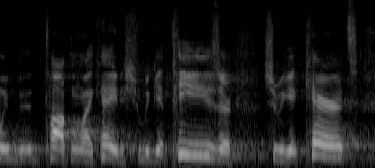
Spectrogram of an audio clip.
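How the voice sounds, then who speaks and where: A man speaks at a very fast pace in a high voice, with noticeable background noise behind him. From US small town, Nigerian immigrant parents. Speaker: motivational speaker and former pastor. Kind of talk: keynote speech with storytelling.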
